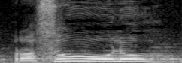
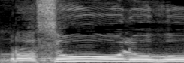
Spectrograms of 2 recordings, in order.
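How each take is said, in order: First: Rasuluh, cut off short at the h; short ending. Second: Rasuluhu with the final hu held long; Rasuluhu, hu drawn out. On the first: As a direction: clip the end of Rasuluh. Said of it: "Tadi rasuluh". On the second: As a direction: stretch the hu in Rasuluhu. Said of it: "kenapa hu-nya sekarang dibaca panjang?". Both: Shown as a demonstration.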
